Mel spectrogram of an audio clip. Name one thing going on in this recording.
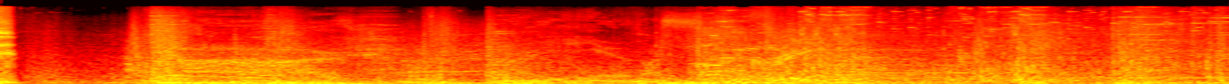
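Game sound effects whoosh and clash.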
